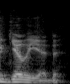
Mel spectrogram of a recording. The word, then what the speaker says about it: Gilead: And so they go to Gilead.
